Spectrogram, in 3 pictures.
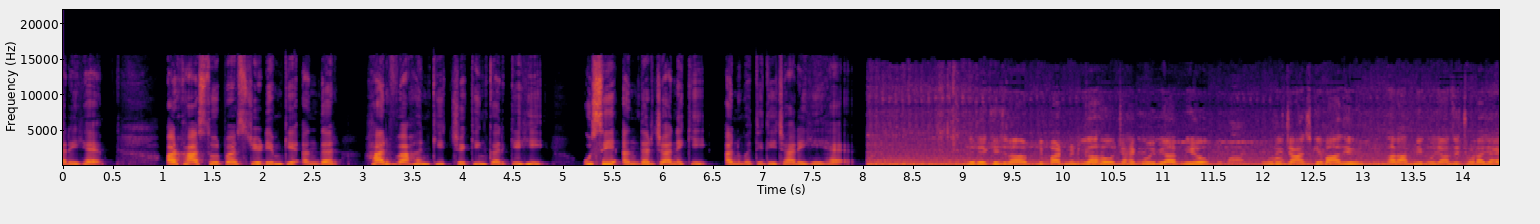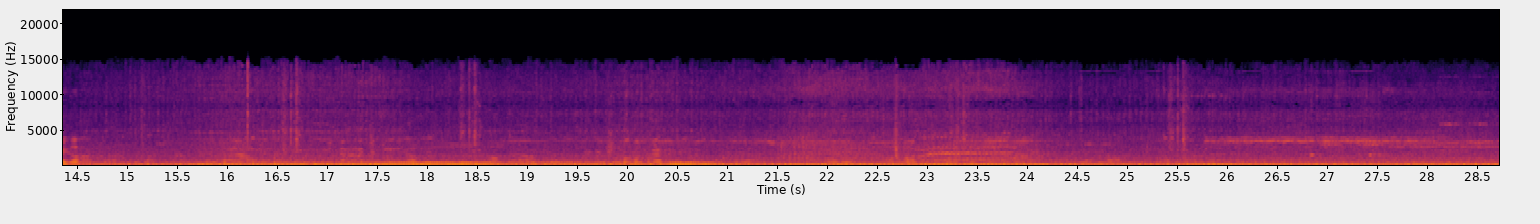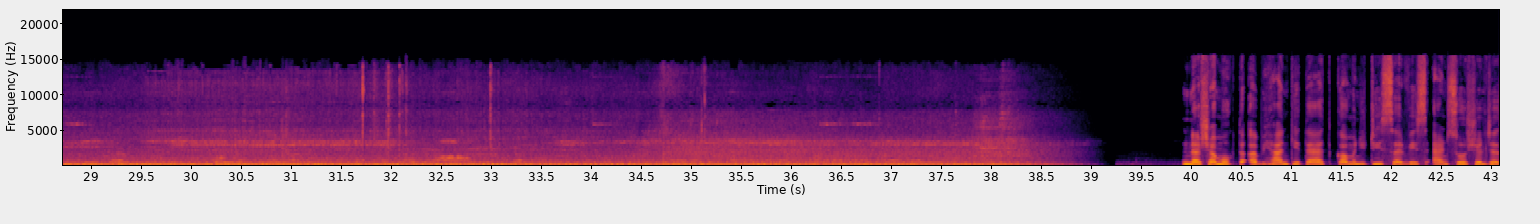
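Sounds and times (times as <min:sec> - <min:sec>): motorcycles passing: 0:08.1 - 0:37.8.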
